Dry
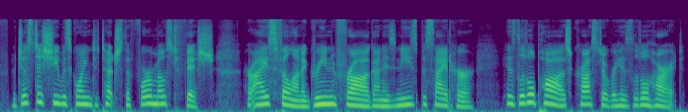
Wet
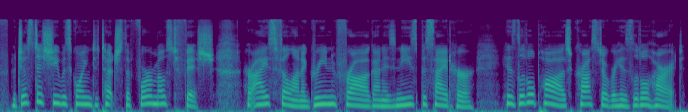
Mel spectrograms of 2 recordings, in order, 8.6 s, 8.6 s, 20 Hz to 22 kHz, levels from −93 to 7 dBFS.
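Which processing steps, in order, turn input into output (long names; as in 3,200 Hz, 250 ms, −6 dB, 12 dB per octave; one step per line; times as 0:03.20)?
downward compressor 4 to 1, threshold −30 dBFS, peak gain reduction 17 dB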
